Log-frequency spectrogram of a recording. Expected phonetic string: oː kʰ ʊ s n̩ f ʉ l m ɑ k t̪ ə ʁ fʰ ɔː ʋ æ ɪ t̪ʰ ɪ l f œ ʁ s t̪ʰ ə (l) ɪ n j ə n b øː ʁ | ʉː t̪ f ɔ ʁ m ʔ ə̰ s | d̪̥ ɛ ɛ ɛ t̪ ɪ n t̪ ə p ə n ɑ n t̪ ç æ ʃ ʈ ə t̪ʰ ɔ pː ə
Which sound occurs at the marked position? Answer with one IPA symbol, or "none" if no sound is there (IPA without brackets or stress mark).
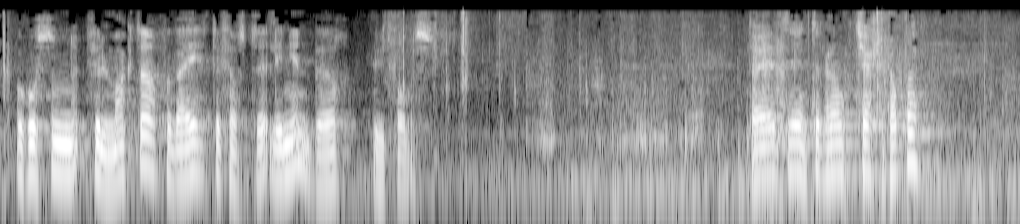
l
